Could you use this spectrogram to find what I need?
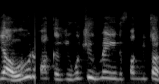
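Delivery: very high, in-your-face bully voice. Retelling how a person curses at someone in a clip: imitating someone talking like a bully. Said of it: "He's talking like a bully now".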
